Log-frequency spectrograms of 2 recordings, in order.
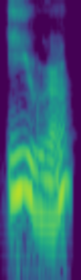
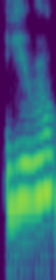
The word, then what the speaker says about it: era: And the word era, it's just a difference in pronouncing the E as long E or pronouncing it as short E. Eh, right? So you can say era or you can say era. And none of it is incorrect. They are both correct to say, whether you say era or era.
